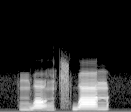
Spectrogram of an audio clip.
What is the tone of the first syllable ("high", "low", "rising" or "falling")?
low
